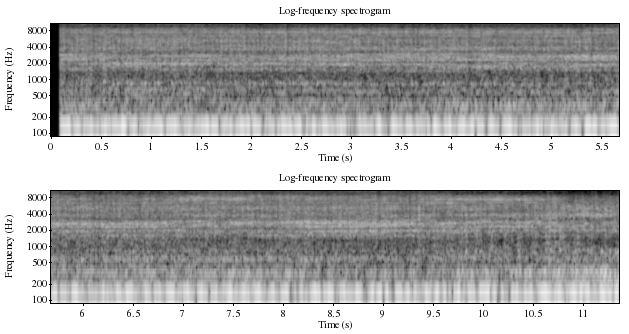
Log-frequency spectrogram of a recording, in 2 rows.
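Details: Nissan VG33 V6 idling with busy fast ticking, three or four ticks a second, after rods and mains replaced with OEM Nissan bearings, plastigauge clearances within spec; ticking remains.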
